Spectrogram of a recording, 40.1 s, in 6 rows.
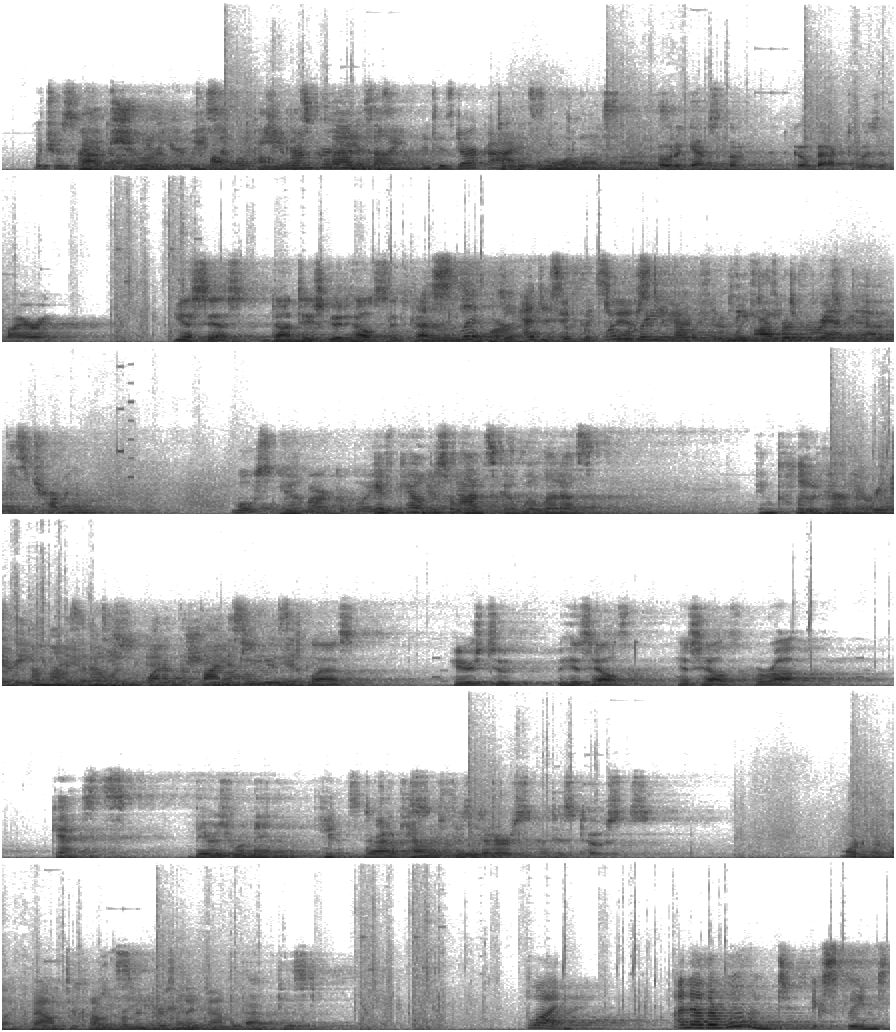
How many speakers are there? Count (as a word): ten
